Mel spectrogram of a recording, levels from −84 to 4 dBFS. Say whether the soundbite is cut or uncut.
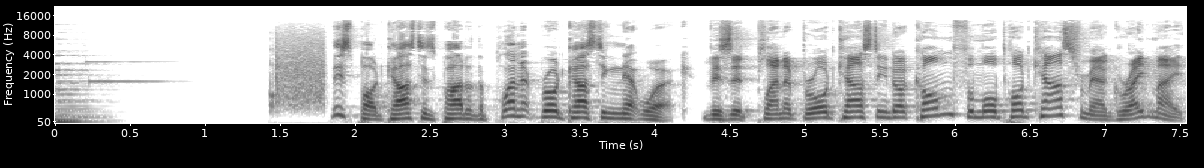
cut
